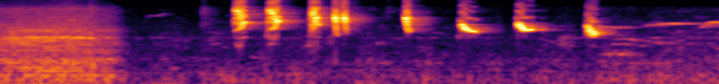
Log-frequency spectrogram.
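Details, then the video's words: Greater green leafbird song used as a provoking lure for other leafbirds: after a brief rush of noise, a series of sharp downward-slurred whistled notes spaced about a quarter second apart, ending in a thin rising whistle. "CUCAK IJO GACOR GANAS BUKA MATERI❗PALING AMPUH BUAT PANCINGAN IJO AGAR CEPAT BUNYI AUTO EMOSI!"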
